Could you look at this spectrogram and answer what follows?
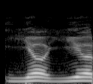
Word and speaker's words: ईयर: Guys ईयर जो होता है हम इसको प्रोनाउंस करते हैं ईयर की तरह, लेकिन इसकी एक्चुअली प्रोनाउंसिएशन ईयर होती है.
